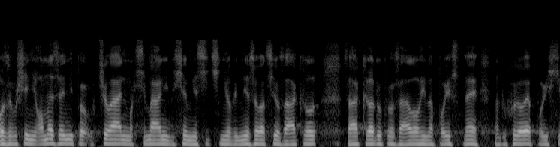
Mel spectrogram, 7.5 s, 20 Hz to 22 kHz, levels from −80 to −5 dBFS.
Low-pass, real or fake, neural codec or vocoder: 7.2 kHz; fake; autoencoder, 48 kHz, 32 numbers a frame, DAC-VAE, trained on Japanese speech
